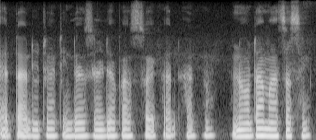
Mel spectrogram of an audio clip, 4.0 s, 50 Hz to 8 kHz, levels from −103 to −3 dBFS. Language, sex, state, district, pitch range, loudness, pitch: Assamese, male, Assam, Sonitpur, 140-150 Hz, -19 LUFS, 145 Hz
